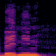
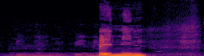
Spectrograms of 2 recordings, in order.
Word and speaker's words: Benin: I'm from Benin, and I'm in charge of Internet School of Governance in Benin. So it's my first time here, and I want to... I'm from Benin, not Berlin. Benin.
